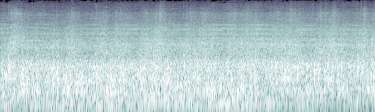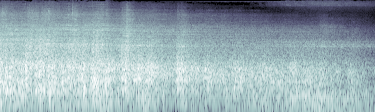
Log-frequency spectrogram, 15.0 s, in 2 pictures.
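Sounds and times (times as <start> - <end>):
train wheels clattering over rail joints: 0.0 - 11.3.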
